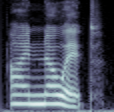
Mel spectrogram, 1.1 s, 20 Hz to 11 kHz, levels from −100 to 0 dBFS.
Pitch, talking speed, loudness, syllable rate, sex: 250 Hz, 155 wpm, -13 LUFS, 3.4 syllables/s, female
